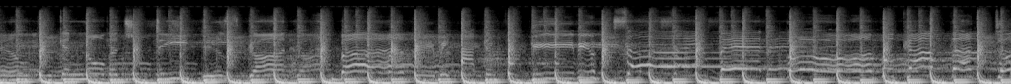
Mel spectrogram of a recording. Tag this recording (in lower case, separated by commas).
dance music, music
